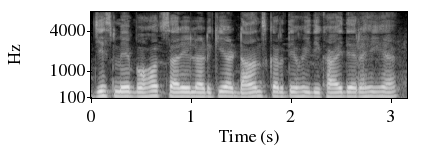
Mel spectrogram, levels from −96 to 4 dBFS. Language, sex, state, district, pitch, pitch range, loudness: Hindi, male, Jharkhand, Garhwa, 150 Hz, 145-155 Hz, -14 LUFS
